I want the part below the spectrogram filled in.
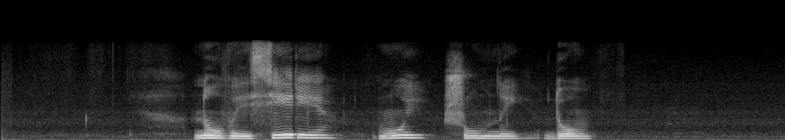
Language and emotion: Russian, neutral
